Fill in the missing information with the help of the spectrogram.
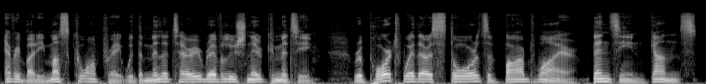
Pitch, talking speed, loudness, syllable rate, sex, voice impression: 105 Hz, 155 wpm, -18 LUFS, 6.7 syllables/s, male, masculine, adult-like, slightly clear, slightly fluent, cool, refreshing, sincere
